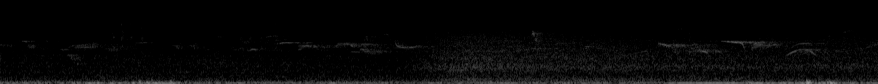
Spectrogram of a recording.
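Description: Small birds chirping in short calls, a cluster in the first two seconds and another near the end. Under them runs a low rumble that grows heavier near the end.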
